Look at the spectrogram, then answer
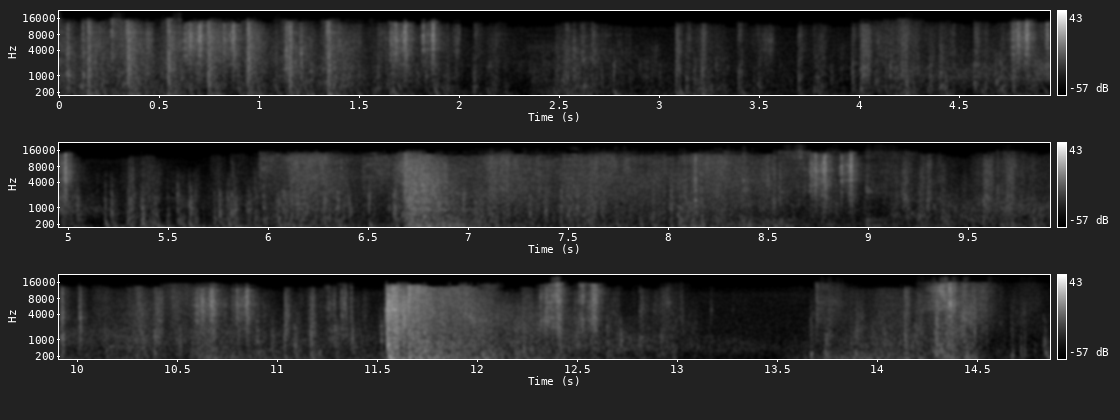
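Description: Shotgun fire in an FPS video game comes as scattered sharp blasts mixed with rapid clatter and footsteps, with one loud shot standing out near the end.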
